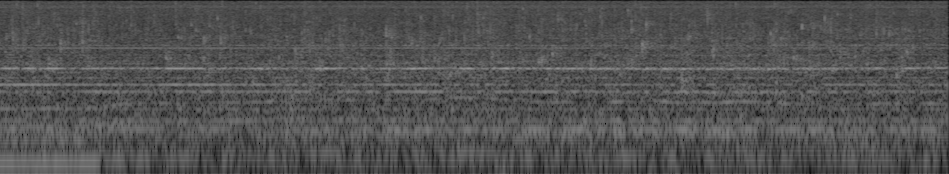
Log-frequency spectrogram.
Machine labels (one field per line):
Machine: pump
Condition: normal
